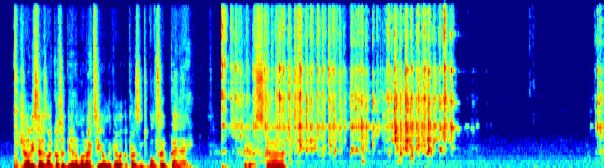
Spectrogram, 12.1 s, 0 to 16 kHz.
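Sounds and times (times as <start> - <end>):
ice clinking in a stirred drink: 4.4 - 9.6, 11.8 - 12.0.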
